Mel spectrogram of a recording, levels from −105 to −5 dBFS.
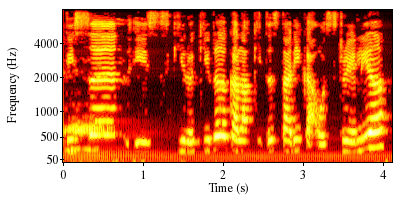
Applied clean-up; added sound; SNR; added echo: classical method spectral subtraction.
